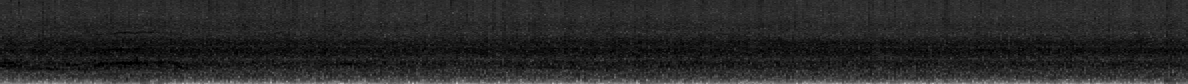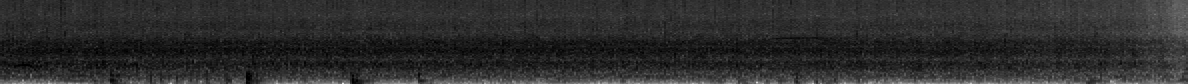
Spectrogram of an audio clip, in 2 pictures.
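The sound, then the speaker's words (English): A large crowd at Harvest applauds steadily and loudly for over twenty seconds to welcome Dr. James Dobson, a dense wash of clapping that stays sustained throughout with a few scattered cheers and whoops rising out of it. “So with that being said, let's give a warm Harvest welcome to Dr. James Dobson.”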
